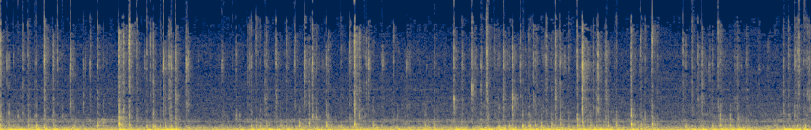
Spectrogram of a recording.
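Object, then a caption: Plastic laptop keys in an aluminium body. Fast fingertip typing on the black plastic keycaps of a silver aluminum laptop resting on a desk, with both hands producing a dense stream of short key taps. The clicks are dull and low-heavy with brief bright ticks and almost no ring, over a steady low hum.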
